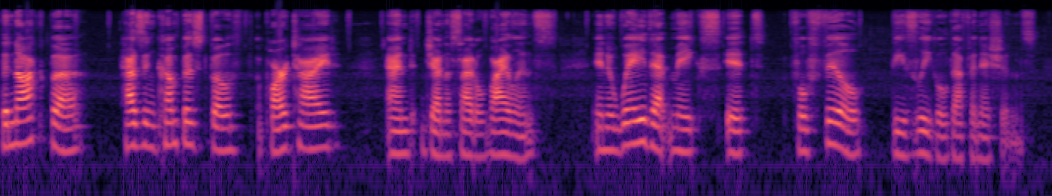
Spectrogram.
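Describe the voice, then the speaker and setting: A woman with a very deep voice reads a written article aloud in a deliberate, measured manner. She stresses phrases and lets her endings fall.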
